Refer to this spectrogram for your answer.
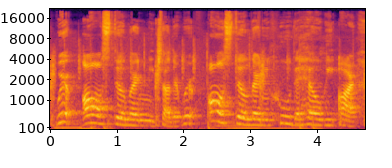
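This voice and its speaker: Speaking at a moderate pace, a woman with an American accent sounds animated, her intonation lively. Audible room echo and music in the background accompany her. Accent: Chicago urban with Spanish flavour. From Chicago, Illinois. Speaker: YouTuber. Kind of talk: casual advice monologue.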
